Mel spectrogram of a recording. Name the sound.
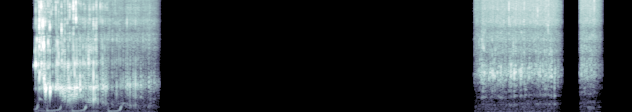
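carbonated soda fizzing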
